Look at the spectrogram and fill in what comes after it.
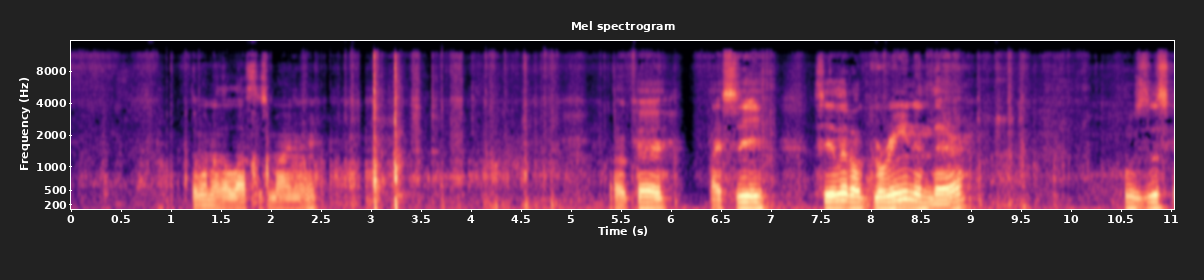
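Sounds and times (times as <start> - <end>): cardboard scraping and rustling: 0.0 - 11.0.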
